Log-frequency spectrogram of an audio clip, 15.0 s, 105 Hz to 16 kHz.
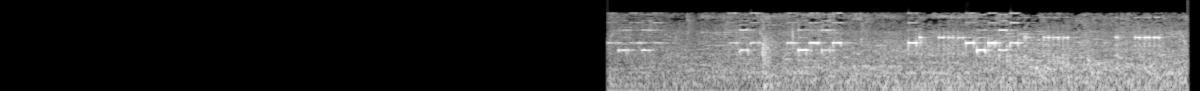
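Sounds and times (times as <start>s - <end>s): short electronic beeps: 7.6s - 8.4s, 9.0s - 10.7s, 11.3s - 14.7s
steady background noise: 7.6s - 14.9s.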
